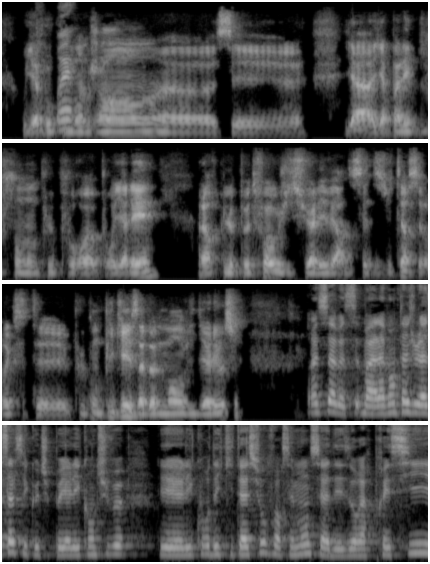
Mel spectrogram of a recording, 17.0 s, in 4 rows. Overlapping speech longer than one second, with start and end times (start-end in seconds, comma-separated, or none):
none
